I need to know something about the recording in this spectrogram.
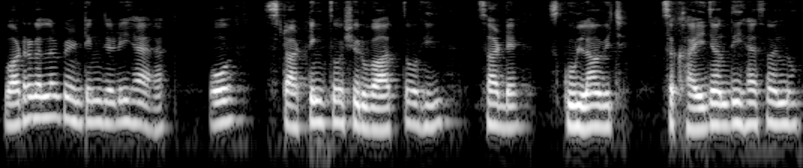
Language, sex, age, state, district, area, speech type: Punjabi, male, 18-30, Punjab, Pathankot, urban, spontaneous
